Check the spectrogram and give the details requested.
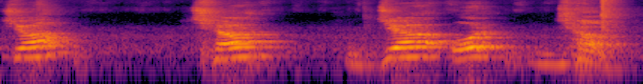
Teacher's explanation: स्पर्श संघर्षी का मतलब ये होता है कि जब आपकी जीभ ऊपर के तालु को स्पर्श करती है, लेकिन जीभ तालु को स्पर्श करने के बाद जो मुख से वायु निकलती है वो संघर्ष करती हुई निकलती है, इसलिए च वर्ग को ही हम स्पर्श संघर्षी वर्ण भी कहते हैं।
